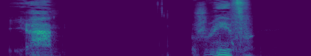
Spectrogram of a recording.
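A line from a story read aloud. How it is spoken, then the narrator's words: Weak whisper. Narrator (Russian): Губами, похожими на две пульсирующие гусеницы, прошептал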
